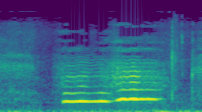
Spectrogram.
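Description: A voice humming two held notes, the second a little higher, about half a second in.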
